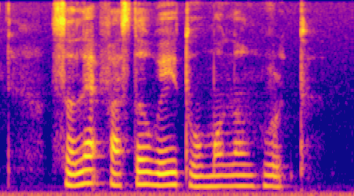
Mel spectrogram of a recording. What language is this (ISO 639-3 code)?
eng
